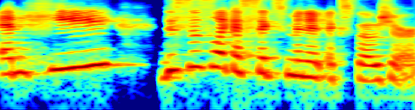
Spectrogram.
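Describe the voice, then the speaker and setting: A woman's raised, projected voice with an American accent, extremely high pitch, very wide pitch swings and a bright, sharp tone. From Philippines, then Los Angeles. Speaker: visiting artist and educator. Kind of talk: lecture. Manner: casual, conversational.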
